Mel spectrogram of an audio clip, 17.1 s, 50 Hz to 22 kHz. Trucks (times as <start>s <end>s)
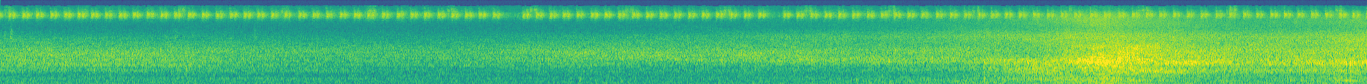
10.8s 17.0s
